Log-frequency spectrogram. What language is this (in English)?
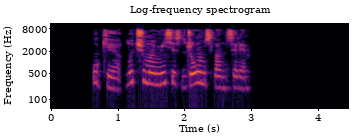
Mari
